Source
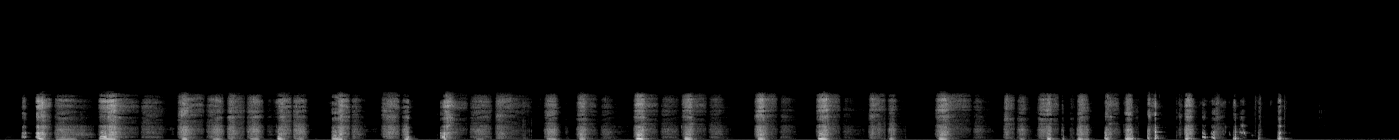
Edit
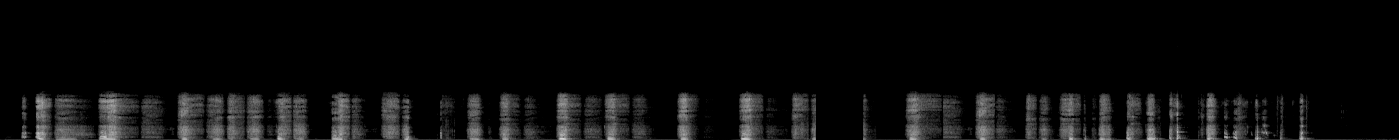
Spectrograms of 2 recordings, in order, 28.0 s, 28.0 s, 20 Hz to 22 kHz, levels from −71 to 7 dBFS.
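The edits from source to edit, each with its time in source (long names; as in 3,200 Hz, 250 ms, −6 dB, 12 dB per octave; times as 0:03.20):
0:02.89–0:03.92: duplicate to 0:19.44
0:08.83–0:10.37: remove
0:15.23–0:16.41: duck −15 dB, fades 0.28 s
0:17.85: splice in silence 0.95 s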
